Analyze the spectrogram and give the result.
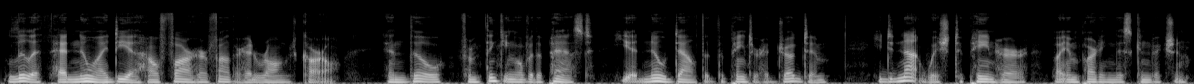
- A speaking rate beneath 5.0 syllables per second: Yes, 4.8 syllables/s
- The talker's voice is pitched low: Yes, low, 115 Hz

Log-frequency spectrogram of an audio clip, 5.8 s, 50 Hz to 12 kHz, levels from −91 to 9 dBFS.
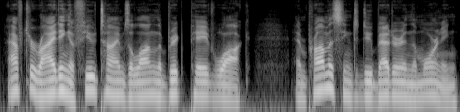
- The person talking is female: No, male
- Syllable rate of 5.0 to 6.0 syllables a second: Yes, 5.4 syllables/s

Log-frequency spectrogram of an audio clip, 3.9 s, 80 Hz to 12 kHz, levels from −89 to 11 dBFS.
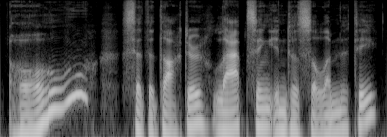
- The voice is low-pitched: Yes, low, 130 Hz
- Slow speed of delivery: Yes, slow, 110 wpm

